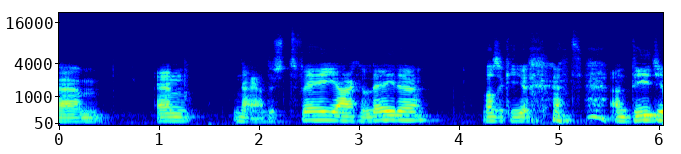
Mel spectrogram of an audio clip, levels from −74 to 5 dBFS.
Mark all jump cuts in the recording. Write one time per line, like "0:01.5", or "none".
0:01.5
